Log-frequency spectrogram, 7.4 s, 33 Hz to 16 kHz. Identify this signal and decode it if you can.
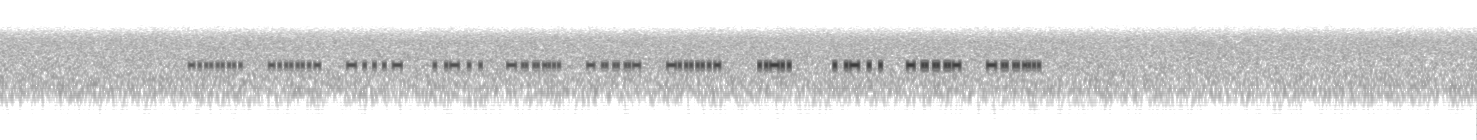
Hellschreiber (Feld-Hell, 122.5 baud), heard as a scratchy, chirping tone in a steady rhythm, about 900 Hz, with radio static and fading. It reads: CONTRADITAR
